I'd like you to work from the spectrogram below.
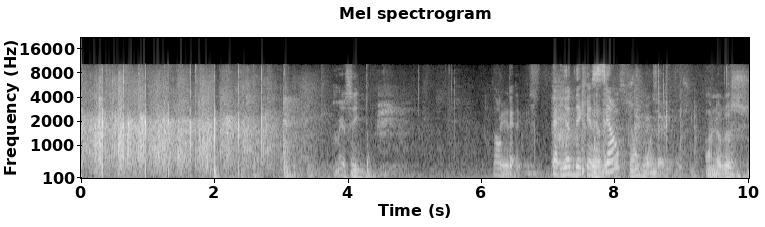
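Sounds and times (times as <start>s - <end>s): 
audience applauding at a village council meeting: 0.0s - 3.0s
speech: 4.0s - 4.7s, 6.2s - 10.0s.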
